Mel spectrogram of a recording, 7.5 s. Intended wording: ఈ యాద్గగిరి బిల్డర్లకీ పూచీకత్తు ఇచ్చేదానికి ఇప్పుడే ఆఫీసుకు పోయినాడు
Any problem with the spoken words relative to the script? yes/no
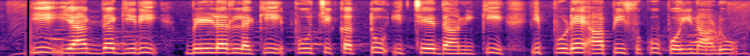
no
